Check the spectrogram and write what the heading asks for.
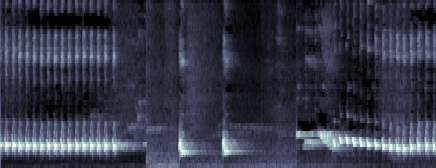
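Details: Sooty-headed bulbul song used to lure quiet birds into singing: a fast, even trill of repeated notes, then three sharp downslurred notes and a quick descending trilled phrase.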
